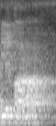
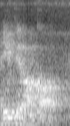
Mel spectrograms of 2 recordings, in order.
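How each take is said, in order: First: The word ends cleanly on its final vowel. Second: The word gains an extra syllable at the end. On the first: The speaker calls it right. "Aturan Iqra" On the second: The speaker calls it wrong. "kena juga dialek Jawanya"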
